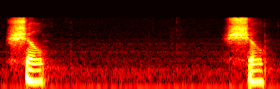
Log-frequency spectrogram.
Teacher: So when we think about that word shall, we just looked at it with a strong a. So we replace that a with the schwa and it becomes shall. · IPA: /ə/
